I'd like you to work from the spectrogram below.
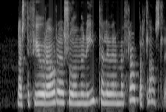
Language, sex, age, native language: Icelandic, male, 40-49, Icelandic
